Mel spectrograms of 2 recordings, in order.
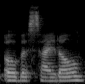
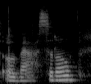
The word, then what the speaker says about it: Ovasitol: pronounce ovacital um because i think i was saying oviceital but it's ovacital and this one is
